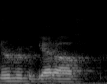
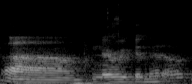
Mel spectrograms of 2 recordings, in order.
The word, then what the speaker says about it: Nurmagomedov: Well, she's on a tear currently, and also Said Nurmagomedov, which I butchered their name. – Nurmagomedov. – Yes.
